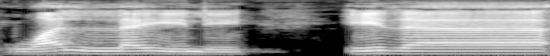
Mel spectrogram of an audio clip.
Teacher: واللیل لمبا نہیں کریں گے، لام مشدد ہے، واو کو لام کے ساتھ ملا کے پڑھیں گے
